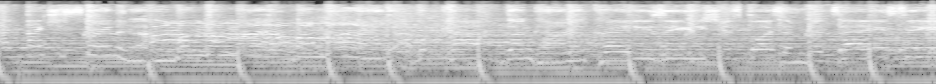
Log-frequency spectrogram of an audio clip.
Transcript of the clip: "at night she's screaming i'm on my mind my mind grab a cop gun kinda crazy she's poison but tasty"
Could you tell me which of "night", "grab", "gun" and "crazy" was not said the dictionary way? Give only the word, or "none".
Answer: grab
